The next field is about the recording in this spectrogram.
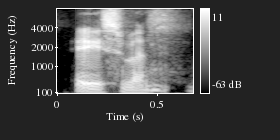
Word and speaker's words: Abmas: Asemus. – Asemus? Isn't it A-B-M-A-S? – The B is silent.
